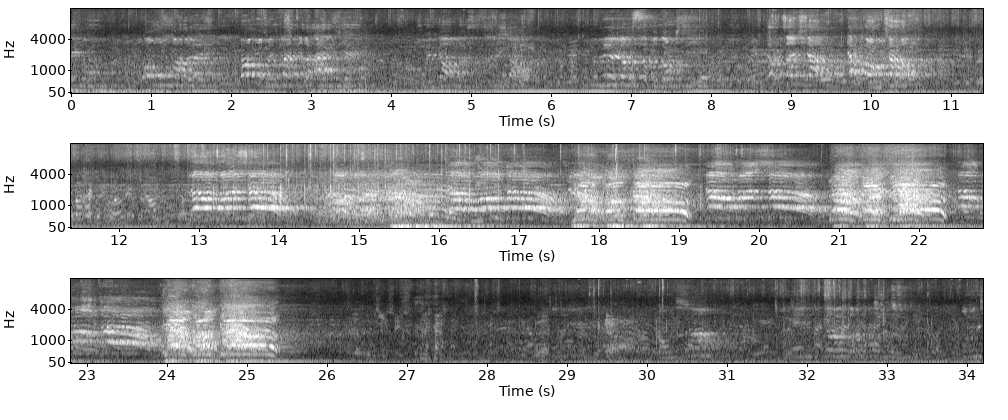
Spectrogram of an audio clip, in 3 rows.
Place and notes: Protest against the government, A noncommissioned officer's death, More than 200,000 people live events, Sony PCM D50 + Soundman OKM II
